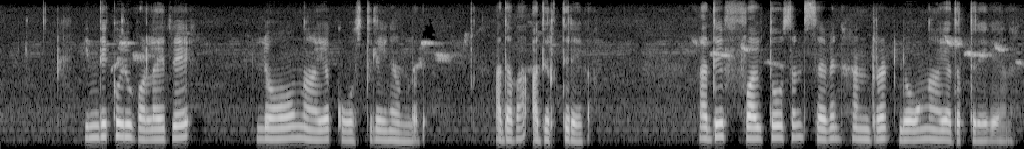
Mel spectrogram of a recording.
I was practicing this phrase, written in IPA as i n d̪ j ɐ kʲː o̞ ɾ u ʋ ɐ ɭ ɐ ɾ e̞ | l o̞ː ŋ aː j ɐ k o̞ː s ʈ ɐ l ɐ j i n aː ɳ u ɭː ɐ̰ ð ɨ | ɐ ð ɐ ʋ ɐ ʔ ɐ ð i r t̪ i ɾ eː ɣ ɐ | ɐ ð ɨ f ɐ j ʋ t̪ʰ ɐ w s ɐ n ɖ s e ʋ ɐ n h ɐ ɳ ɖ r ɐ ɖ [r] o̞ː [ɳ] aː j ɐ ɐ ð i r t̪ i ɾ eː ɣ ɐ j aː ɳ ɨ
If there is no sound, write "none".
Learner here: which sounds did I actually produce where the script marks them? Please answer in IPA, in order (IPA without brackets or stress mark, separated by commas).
l, ŋ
